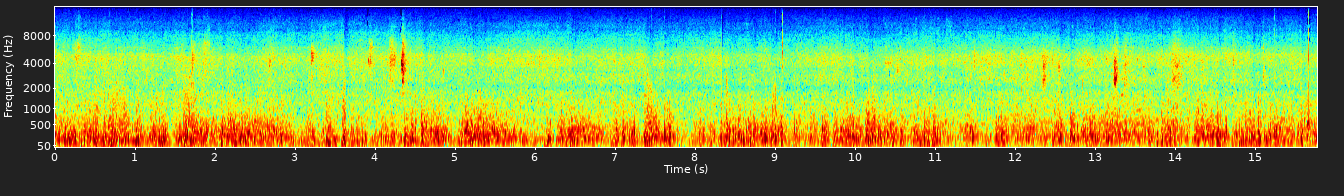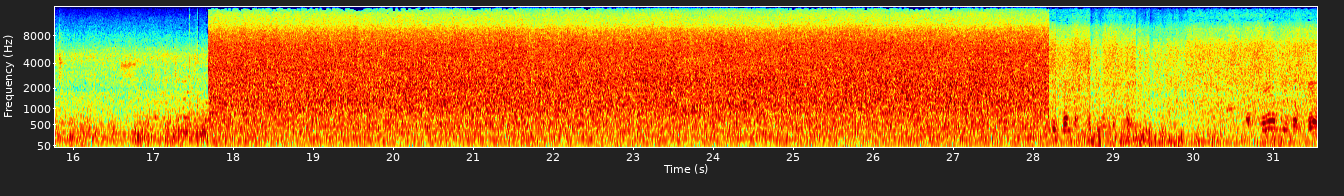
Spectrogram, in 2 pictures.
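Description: Wind buffeting the microphone aboard a cruise boat, over the low steady rumble of the boat's engine. About eighteen seconds in, a loud, even hiss starts suddenly and cuts off about ten seconds later.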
